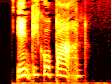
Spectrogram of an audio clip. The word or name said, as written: indigobarn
